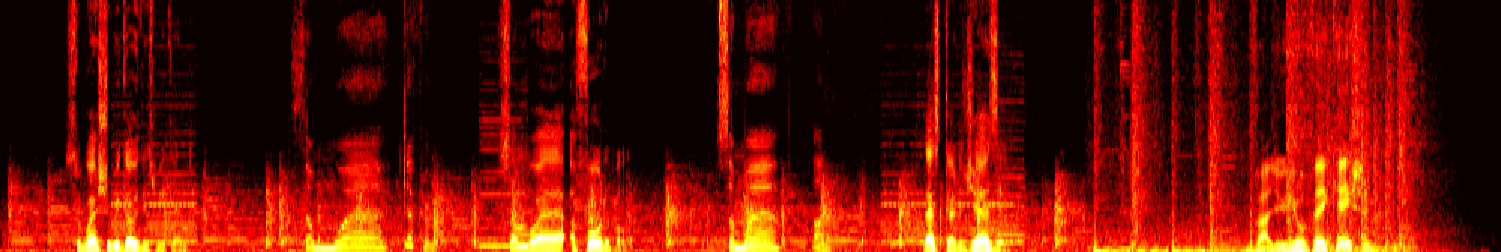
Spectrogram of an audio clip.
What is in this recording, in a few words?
Audio Ad; Jersey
